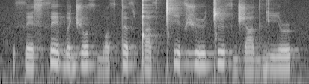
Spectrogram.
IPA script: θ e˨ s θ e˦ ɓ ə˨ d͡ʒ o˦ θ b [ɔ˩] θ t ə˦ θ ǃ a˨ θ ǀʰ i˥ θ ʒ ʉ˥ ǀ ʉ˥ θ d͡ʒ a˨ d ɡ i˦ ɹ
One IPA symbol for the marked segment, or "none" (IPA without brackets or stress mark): ɔ˩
